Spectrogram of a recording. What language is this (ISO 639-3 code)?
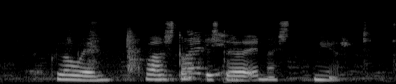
isl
